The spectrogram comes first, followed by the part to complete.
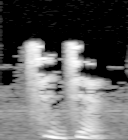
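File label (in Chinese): "信件", Mandarin Chinese; hsk; chinese-flashcards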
